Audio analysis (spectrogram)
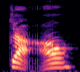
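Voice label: "zhao", Mandarin pinyin, third tone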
